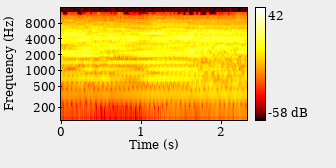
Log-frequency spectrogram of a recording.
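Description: Electric guitar through the JTH Typhon fuzz pedal, set to its germanium clipping diodes, sustaining one held fuzzed note that fades slowly.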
